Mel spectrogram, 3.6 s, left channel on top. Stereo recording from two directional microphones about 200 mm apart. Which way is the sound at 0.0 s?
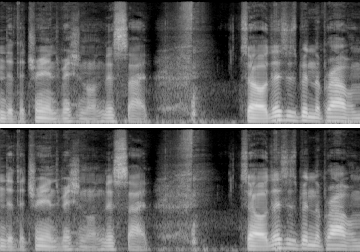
20° left (ahead or behind).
